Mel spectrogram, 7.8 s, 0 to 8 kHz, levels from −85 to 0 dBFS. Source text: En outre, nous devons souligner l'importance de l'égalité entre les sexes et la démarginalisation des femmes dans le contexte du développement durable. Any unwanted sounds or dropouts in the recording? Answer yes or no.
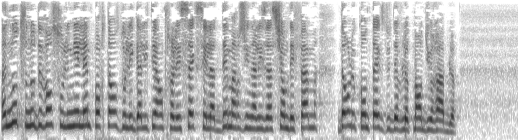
no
